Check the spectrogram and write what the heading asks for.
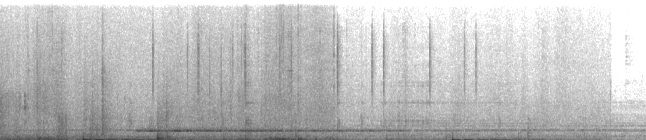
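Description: Dramatic soundtrack: a deep, rumbling low boom about a second in and another about four and a half seconds in, with a steady high held tone coming in after the first boom and fading with the rest.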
